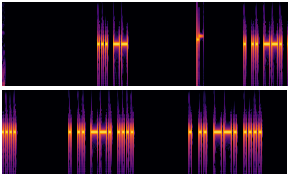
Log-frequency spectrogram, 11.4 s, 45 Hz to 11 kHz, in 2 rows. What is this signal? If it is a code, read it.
Morse code, heard as a keyed tone, about 27 wpm, 700 Hz. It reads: SM EIGH EIGH EIGH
